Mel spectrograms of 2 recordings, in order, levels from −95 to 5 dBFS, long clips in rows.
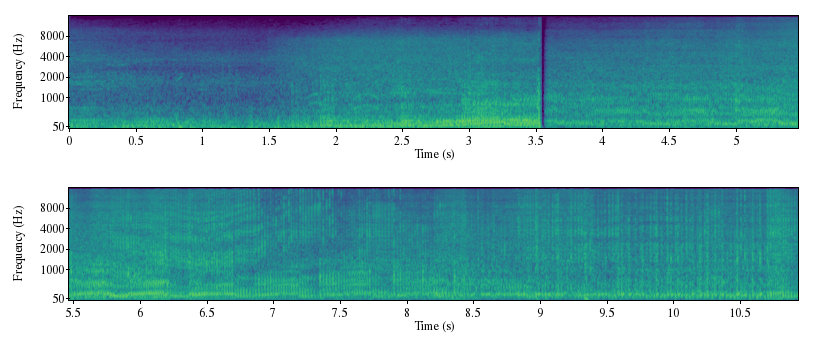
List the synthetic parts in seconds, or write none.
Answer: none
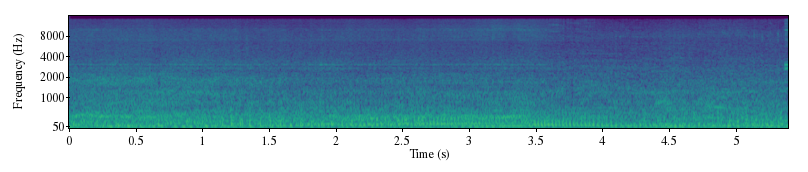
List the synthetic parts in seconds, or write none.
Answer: 0.0-3.6 (autoencoder, DAC-VAE)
